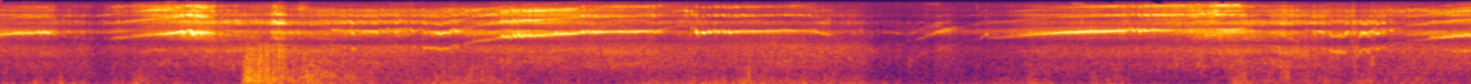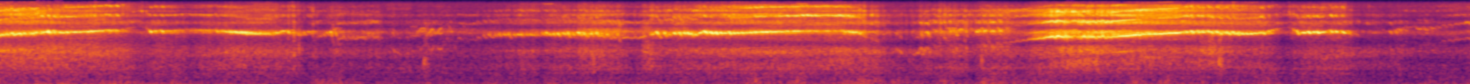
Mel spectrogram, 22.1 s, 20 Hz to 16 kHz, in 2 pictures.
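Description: A small 1/18-scale electric RC buggy (Dromida DB4.18) being driven on concrete: its motor gives a high whine that rises and falls again and again with the throttle, over the rasp of its tyres. There is a louder burst about two seconds in.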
